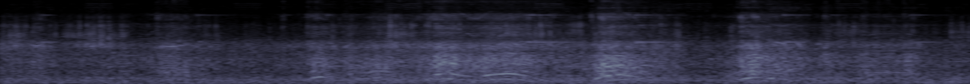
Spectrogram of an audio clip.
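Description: Radio-controlled model boat's motor being blipped as the boat slows on the water: about five short whines that rise and fall in pitch, between about two and five seconds in, over a steady hiss.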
